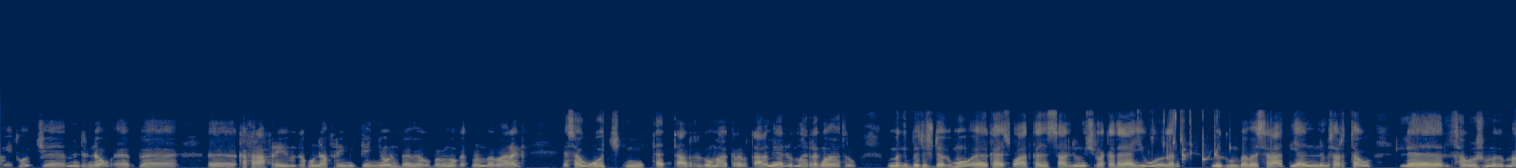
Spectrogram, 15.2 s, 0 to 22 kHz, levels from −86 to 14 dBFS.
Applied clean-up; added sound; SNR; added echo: neural diffusion model UNIVERSE++.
